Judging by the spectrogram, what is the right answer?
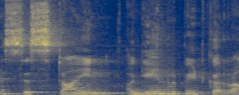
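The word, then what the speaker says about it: cystine: गए क्या बना दिया सिस्टाइन सी वाई एस टी आई एन E spelling पे ध्यान दीजिएगा सिस्टाइन contains disulphide bond सिस्टीन नहीं हालांकि अमानो एसिड का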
